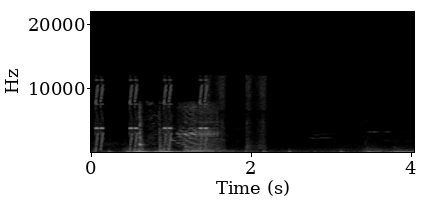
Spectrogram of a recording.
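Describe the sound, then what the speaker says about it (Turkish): A few short cat meows ring out in quick succession over a busy Scary Teacher 3D game soundtrack, followed by quieter electronic tones and clicks. "kedi sesi geliyor. Fark ettiniz mi bir yerden?"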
